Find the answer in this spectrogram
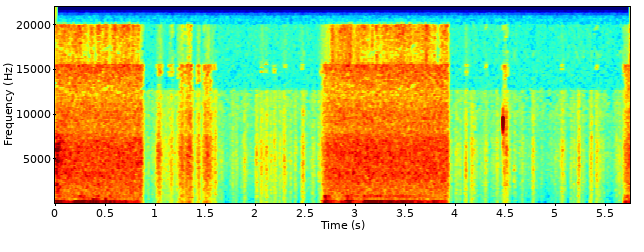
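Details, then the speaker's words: Toaster, a cat sleeping on the owner's lap: two slow, buzzing, low snores, each about a second long, with quiet breaths between. "He's sleeping on my lap, rolling like that and snoring. Can you hear Lee snoring?"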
